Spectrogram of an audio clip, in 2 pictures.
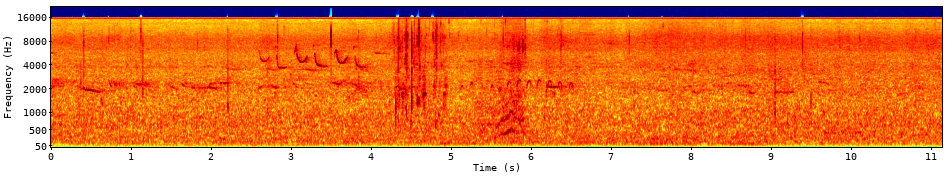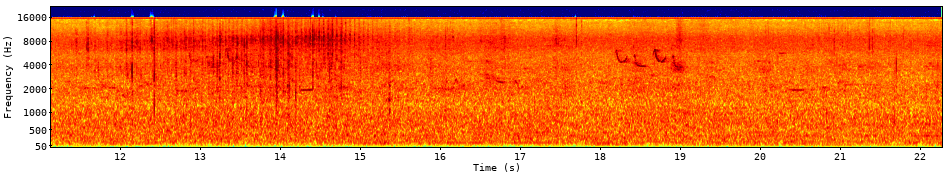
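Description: Outdoor ambience: a steady hiss with a few short, faint bird chirps scattered through, and the odd soft click.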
